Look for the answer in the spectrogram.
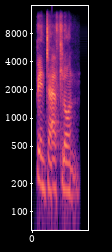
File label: "Pentathlon", Indian; Dictionary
